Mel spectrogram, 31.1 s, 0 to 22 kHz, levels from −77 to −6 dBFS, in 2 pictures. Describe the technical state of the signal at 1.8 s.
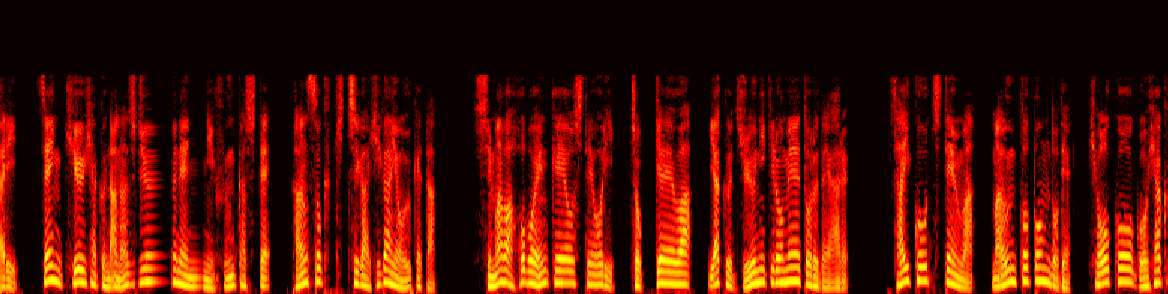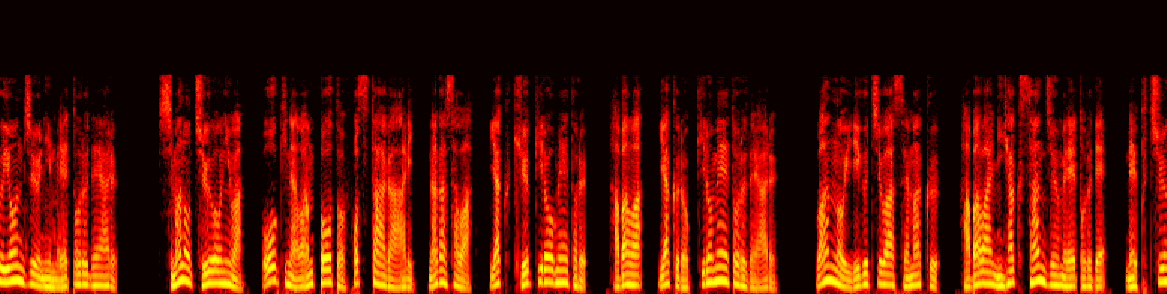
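A late packet left the jitter buffer empty from 1.78 to 1.85 s, a short stall from a late packet. The receiver stretched the last sound by 55 ms and then resumed, losing nothing, but that sound hangs on with a slight buzz or dip, and everything after arrives 55 ms later.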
